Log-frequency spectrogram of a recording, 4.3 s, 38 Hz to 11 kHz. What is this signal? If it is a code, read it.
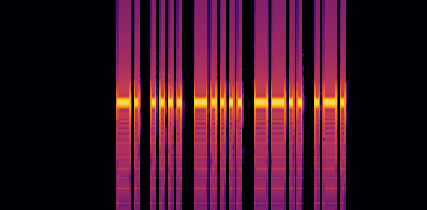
Morse code, heard as a keyed tone, about 27 wpm, 700 Hz. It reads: NH6ZR
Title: USA Call Signs - 5 Characters - 28wpm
